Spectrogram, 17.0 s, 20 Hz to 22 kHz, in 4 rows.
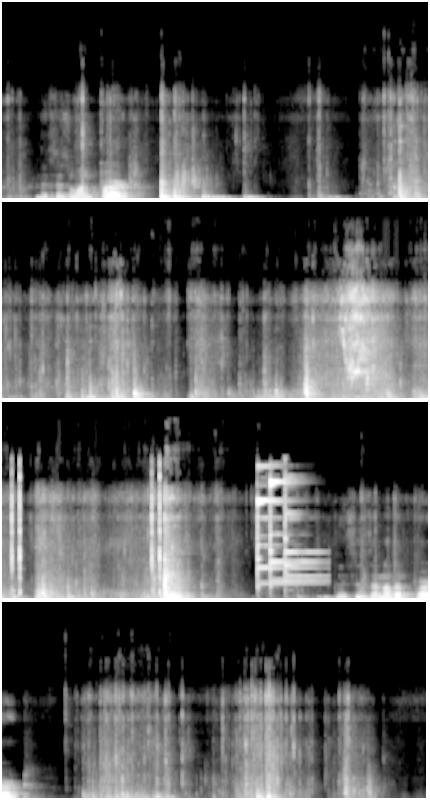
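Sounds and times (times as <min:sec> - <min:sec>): packaging rustling and scraping: 0:13.6 - 0:16.6.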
